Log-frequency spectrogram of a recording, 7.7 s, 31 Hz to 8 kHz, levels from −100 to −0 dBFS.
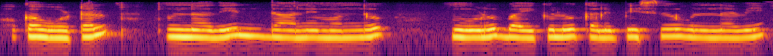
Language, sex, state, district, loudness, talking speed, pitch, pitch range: Telugu, female, Telangana, Mahabubabad, -15 LUFS, 70 wpm, 210 Hz, 200-220 Hz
